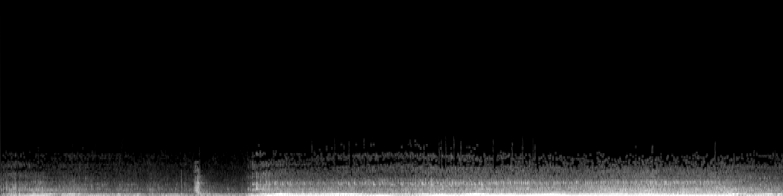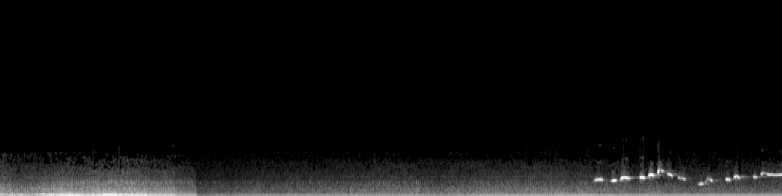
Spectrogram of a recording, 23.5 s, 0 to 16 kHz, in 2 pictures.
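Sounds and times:
bus motor revving and pulling away: 0.0 - 23.4
large bus engine idling with a low rumble: 1.2 - 3.8, 14.8 - 23.4
brief clunk: 2.7 - 3.5
person whistling a short wavering tune: 20.6 - 23.4.

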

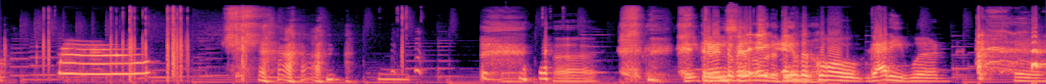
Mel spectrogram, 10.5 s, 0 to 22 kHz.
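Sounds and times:
person imitating a cat meow: 0.0 - 1.6
laughter: 2.4 - 3.5, 6.4 - 8.2, 9.8 - 10.4
speech: 2.6 - 10.4.

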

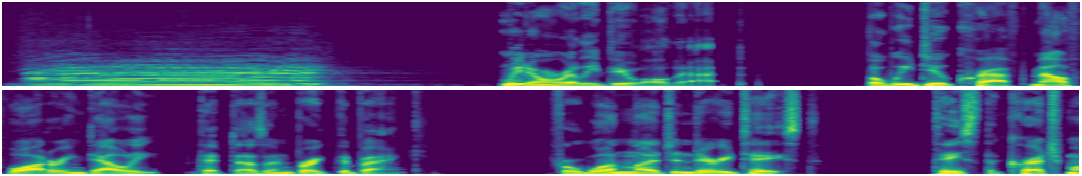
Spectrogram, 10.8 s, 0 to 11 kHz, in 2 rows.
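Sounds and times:
cow mooing: 0.0 - 2.2
speech: 2.5 - 3.6, 4.3 - 10.7.

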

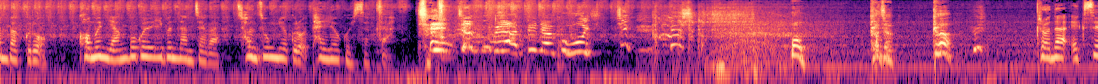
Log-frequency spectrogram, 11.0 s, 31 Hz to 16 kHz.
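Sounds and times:
speech: 0.1 - 10.9
car engine cranking: 4.4 - 10.3.

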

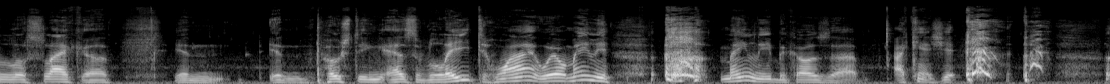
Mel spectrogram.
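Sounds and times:
speech: 0.0 - 10.0
man coughing with a lingering cough after a bad cold: 6.4 - 7.2, 9.6 - 11.0.

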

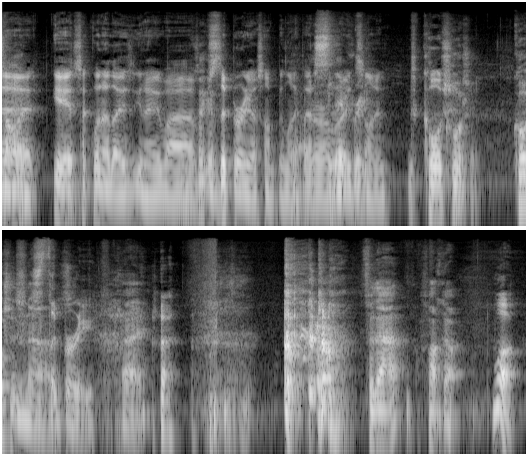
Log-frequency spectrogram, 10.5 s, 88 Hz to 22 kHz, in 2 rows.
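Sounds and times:
speech: 0.0 - 7.6, 8.4 - 10.4
mumbled voiced sound: 2.8 - 3.7
person coughing: 7.4 - 8.8.

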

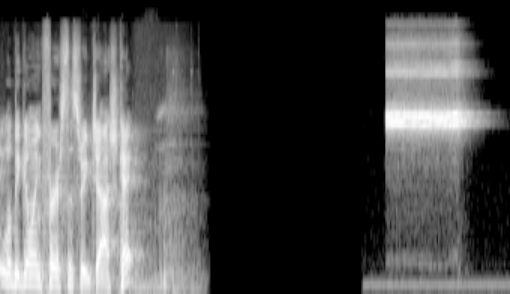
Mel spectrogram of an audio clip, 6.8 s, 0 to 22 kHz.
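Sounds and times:
speech: 0.0 - 1.9
shrill whistle blast: 5.2 - 6.6.

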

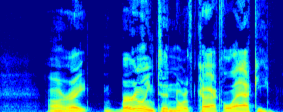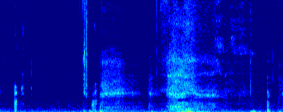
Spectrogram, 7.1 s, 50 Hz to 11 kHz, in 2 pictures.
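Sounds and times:
speech: 0.6 - 3.5
gasping breaths after a strong vape hit: 4.7 - 6.4.

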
